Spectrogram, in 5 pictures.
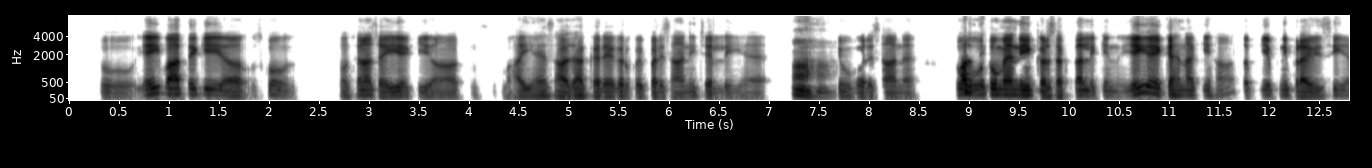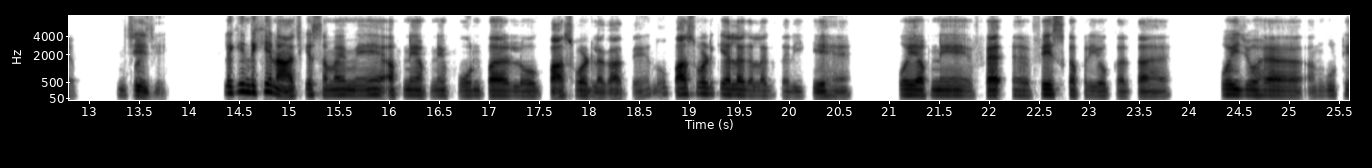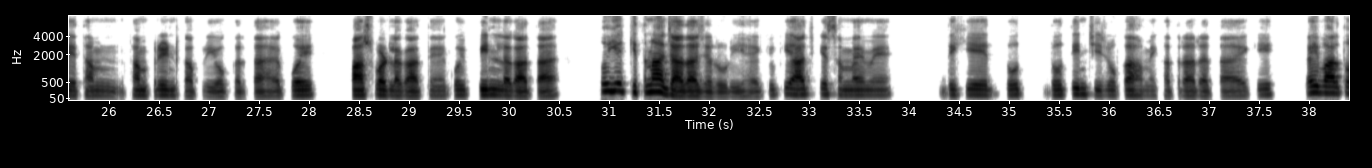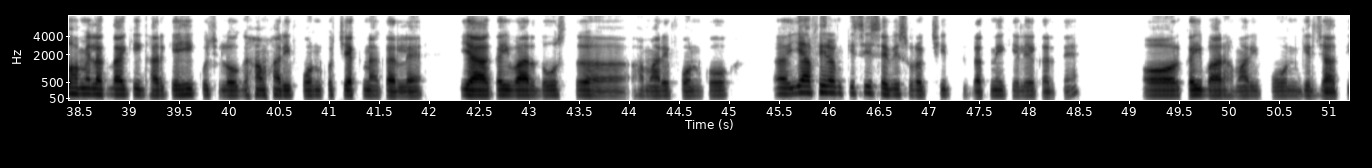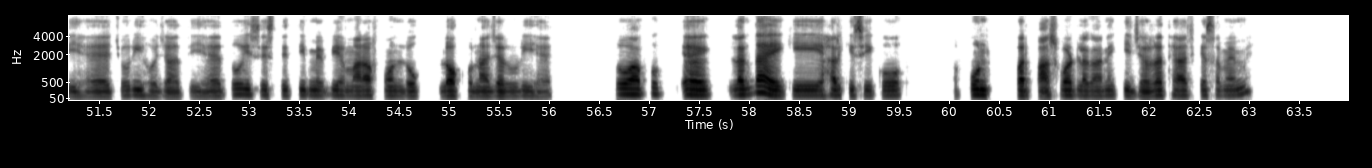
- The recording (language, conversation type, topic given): Hindi, podcast, किसके फोन में झांकना कब गलत माना जाता है?
- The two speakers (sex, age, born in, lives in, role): male, 20-24, India, India, guest; male, 25-29, India, India, host
- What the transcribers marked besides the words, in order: in English: "प्राइवेसी"; in English: "फ़ेस"; in English: "थंब थंबप्रिंट"; laughing while speaking: "हमारी"; in English: "चेक"; in English: "लॉक लॉक"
